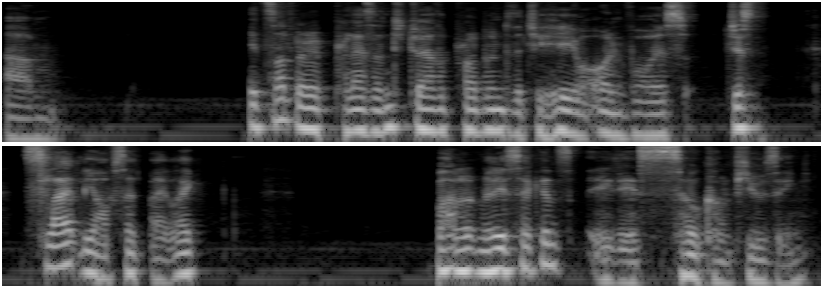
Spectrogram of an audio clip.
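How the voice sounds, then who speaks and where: A man with a German accent and a very deep, soothing voice, rambling through casual commentary on his game and correcting himself as he goes. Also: a little slow, long pauses, a little mellow. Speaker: let's play host. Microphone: desk mic with equalizer.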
